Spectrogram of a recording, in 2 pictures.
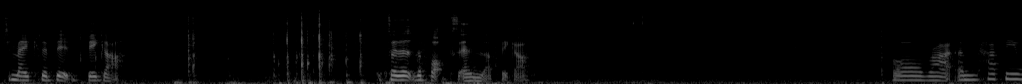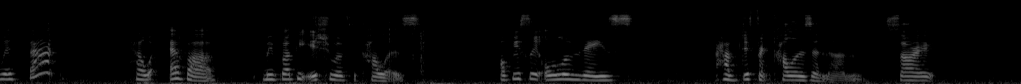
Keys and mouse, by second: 1.7 2, 3.1 1, 6.3 click.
